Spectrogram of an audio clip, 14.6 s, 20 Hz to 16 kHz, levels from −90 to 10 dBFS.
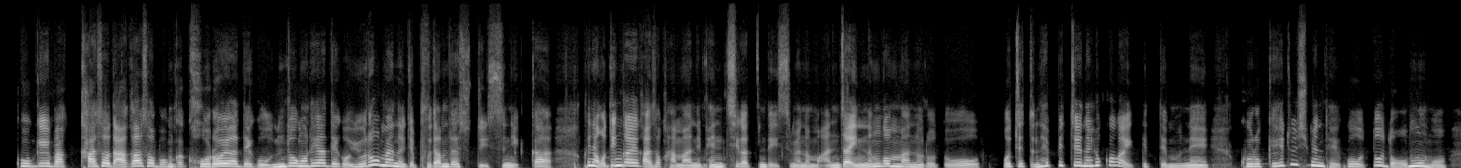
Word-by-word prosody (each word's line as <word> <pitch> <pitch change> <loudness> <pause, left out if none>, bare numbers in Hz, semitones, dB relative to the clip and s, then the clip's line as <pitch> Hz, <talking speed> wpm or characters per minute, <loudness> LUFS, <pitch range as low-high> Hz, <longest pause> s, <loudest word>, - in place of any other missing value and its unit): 거기 250 0 -1
막 225 -2 0
가서 235 +3 +3
나가서 250 +7 +3
뭔가 195 -1 -3
걸어야 225 +4 +3
되고 195 -2 -2
운동을 240 +7 +4
해야 275 +1 +2
되고 220 -8 -2
요러면은 285 - +4
이제 180 - -4
부담될 195 +3 0
수도 - - -11
있으니까 170 +9 -3 0.3
그냥 305 -8 +3
어딘가에 290 +6 +3
가서 180 -6 -1
가만히 165 0 -2
벤치 175 +5 -1
같은데 180 -4 -2
있으면은 145 +2 -4
뭐 115 - -7
앉아 170 - +3
있는 175 +10 +2
것만으로도 165 -9 -1 0.2
어쨌든 210 -2 -2
햇빛 290 +6 -2
쬐는 280 -4 +1
효과가 315 -3 -3
있기 205 - -9
때문에 155 +3 -1 0.3
고렇게 230 +1 -2
해 - - +2
주시면 335 -6 +1
되고 205 - -4
또 315 -3 -1
너무 225 +7 +3
뭐 155 -6 -2
210 Hz, 390 characters per minute, -16 LUFS, 175-250 Hz, 0.3 s, 운동을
